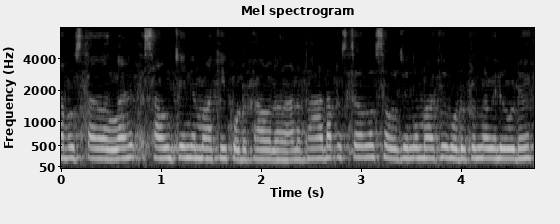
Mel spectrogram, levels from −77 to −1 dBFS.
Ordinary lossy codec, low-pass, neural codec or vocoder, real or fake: none; none; codec, 16 kHz, 8 kbps, FunCodec, trained on LibriTTS, 25 frames a second; fake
